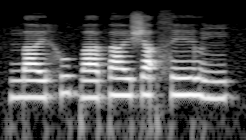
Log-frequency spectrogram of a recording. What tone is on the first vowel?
low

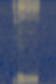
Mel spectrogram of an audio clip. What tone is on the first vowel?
low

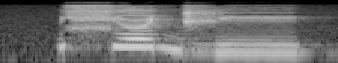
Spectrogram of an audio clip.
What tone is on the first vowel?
high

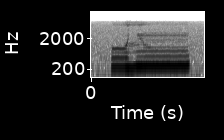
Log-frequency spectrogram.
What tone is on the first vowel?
low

